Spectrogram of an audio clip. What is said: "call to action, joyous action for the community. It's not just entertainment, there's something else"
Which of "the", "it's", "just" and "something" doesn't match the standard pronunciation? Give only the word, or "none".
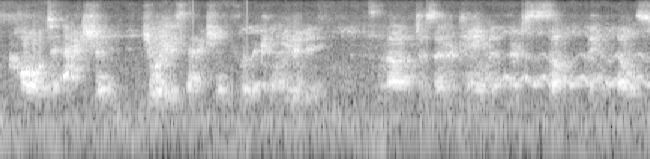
none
